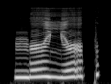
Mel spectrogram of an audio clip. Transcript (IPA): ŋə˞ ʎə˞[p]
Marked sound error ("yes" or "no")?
no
